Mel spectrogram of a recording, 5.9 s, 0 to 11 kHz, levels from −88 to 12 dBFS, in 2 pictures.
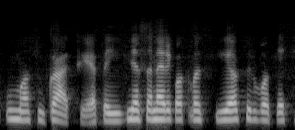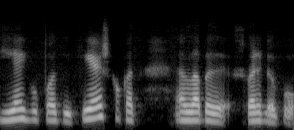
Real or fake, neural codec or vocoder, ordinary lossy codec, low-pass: fake; codec, 16 kHz, about 1 kbps, DyCAST, with the encoder's durations; MP3, 48 kbps; 7.2 kHz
